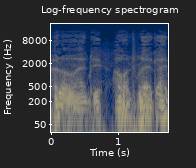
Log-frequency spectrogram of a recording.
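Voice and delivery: very deep, low put-on voice. Showing the others a low noise: very deep low voice. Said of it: "But I was going deeper than that".

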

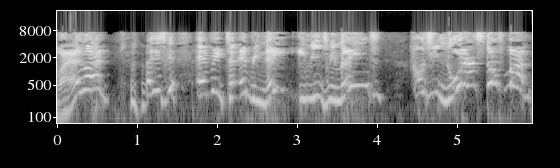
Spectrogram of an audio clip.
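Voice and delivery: put-on Newcastle voice, very high. Imitating a listener from Newcastle tweeting in: put-on Newcastle accent. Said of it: "I'm doing my Newcastle, um, Newcastle accent".

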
